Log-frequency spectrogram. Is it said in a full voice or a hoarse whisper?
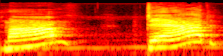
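full voice. It is said in a full, normal voice.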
